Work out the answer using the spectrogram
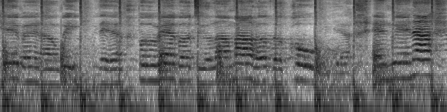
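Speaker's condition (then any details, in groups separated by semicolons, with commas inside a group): No condition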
